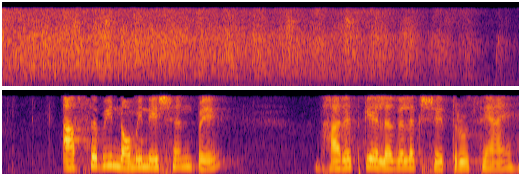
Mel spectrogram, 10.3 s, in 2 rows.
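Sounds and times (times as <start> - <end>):
audience applause: 0.0 - 5.2
speech: 5.8 - 7.4, 8.3 - 10.3.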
